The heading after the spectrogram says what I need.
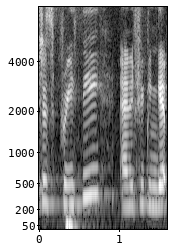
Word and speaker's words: Preethi: okay all right so my name is prey it rhymes with peeee um I continue to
